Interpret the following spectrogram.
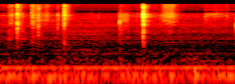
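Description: Paper craft pieces being handled on a tabletop: a few soft rustles and light clicks, with one sharper tick about one and a half seconds in.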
